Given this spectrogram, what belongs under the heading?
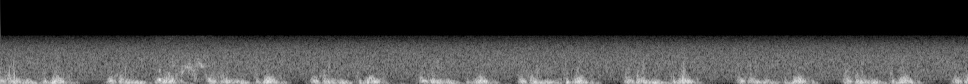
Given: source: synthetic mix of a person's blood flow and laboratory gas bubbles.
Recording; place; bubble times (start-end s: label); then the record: Doppler ultrasound of blood flow; precordium
1.54-2.16 s: bubbles
From the record:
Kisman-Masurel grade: 113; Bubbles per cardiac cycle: 1 to 2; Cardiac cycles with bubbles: 1 to 10%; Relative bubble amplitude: loud (0.450 to 0.775); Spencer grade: 1 (occasional bubble signal discernible with the cardiac motion signal, with majority of cardiac periods free of bubbles); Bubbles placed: anywhere in the cardiac cycle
